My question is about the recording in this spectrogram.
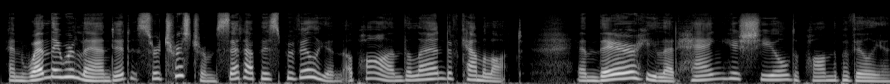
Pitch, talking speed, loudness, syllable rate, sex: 220 Hz, 175 wpm, -20 LUFS, 4.7 syllables/s, female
